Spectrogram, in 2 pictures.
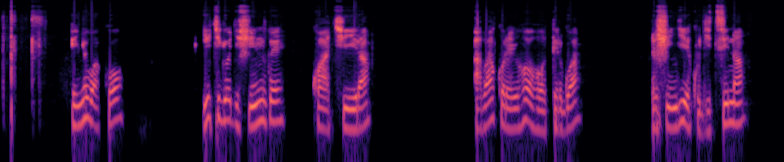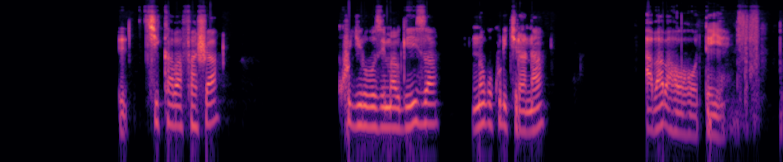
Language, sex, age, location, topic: Kinyarwanda, male, 18-24, Huye, health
